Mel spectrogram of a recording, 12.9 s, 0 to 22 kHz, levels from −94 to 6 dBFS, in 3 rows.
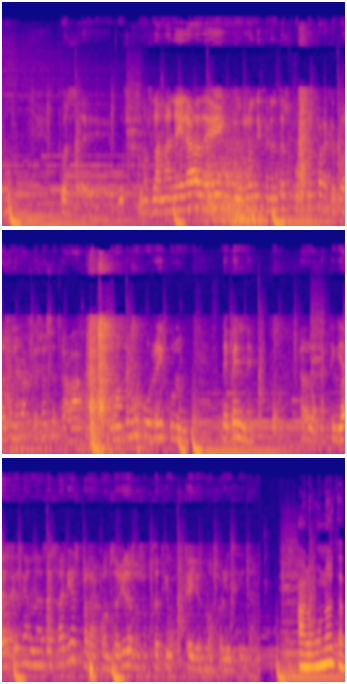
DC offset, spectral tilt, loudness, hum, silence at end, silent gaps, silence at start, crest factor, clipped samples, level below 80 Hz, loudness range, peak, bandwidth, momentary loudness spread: under 0.1%; -6.5 dB/octave; -24 LUFS; none; 0 s; none; 0 s; 22 dB; under 0.1%; -32 dBFS; 4 LU; -2 dBFS; 17 kHz; 14 LU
